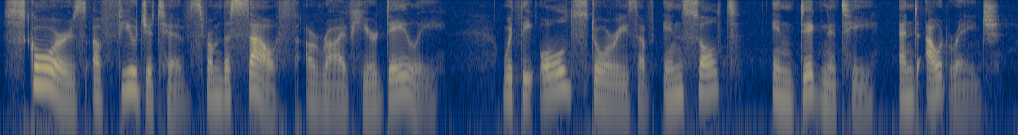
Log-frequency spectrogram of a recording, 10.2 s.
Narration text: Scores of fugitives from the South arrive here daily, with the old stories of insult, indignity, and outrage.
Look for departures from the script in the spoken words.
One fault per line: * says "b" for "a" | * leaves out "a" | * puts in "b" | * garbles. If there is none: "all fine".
all fine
